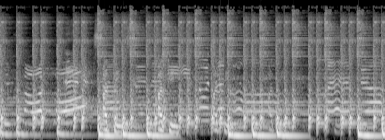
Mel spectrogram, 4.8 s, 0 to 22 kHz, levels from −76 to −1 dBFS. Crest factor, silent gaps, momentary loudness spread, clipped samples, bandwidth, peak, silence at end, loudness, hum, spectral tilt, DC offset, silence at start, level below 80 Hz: 12 dB; none; 3 LU; under 0.1%; 19.5 kHz; 0 dBFS; 0 s; -11 LUFS; none; -4 dB/octave; under 0.1%; 0 s; -34 dBFS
